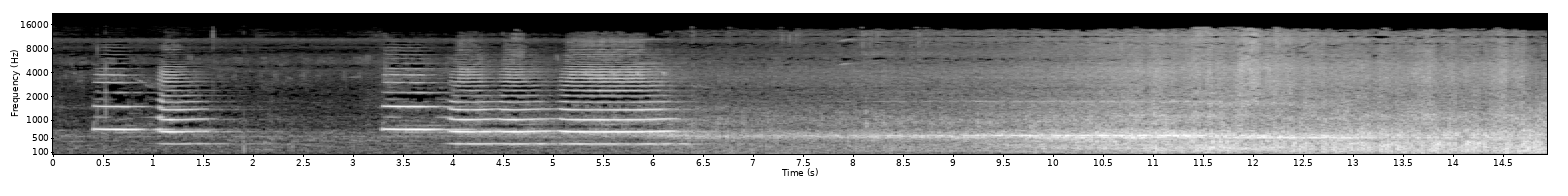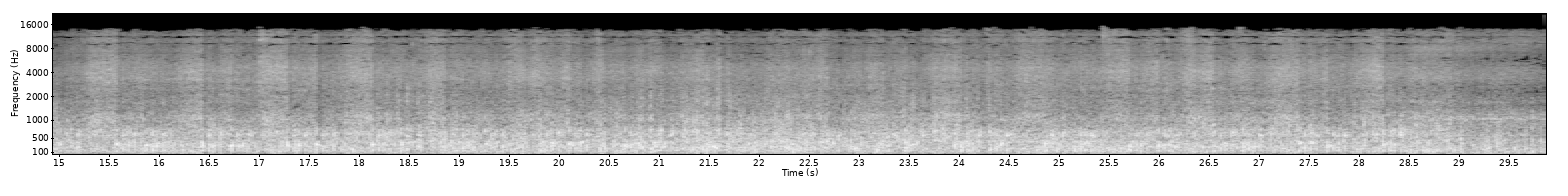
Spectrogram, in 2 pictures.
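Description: WAP7 electric locomotive's horn: two short blasts, then a run of longer blasts, as the train approaches at speed. Then the loud rush of the passing train builds and holds, with the rhythmic clickety-clack of ICF coach wheels over the rail joints as the coaches run past close by.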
